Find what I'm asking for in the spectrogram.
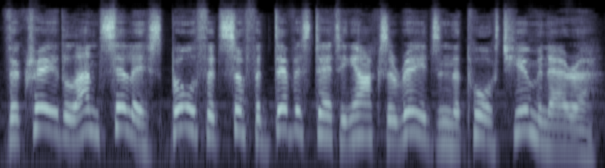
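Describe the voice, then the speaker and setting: Fairly high-voiced male narrator. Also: brisk, soft background music. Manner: even storytelling delivery. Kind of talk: scripted audiobook narration.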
